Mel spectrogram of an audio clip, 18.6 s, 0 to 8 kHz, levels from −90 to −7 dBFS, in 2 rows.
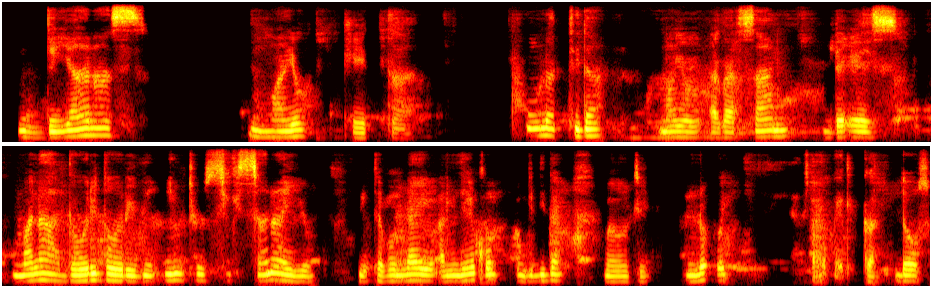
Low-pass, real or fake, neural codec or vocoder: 7.2 kHz; fake; codec, 44.1 kHz, 2.6 kbps, DAC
